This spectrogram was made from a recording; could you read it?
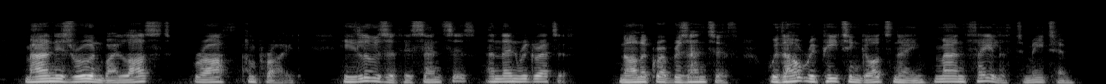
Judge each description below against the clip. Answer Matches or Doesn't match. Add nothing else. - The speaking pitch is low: Matches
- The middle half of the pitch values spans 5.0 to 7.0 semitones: Doesn't match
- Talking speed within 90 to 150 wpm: Matches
